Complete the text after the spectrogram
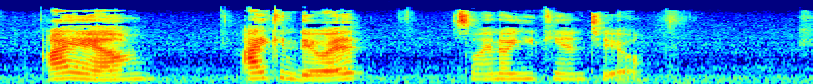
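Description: A young woman speaks softly and warmly into a nearby microphone.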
